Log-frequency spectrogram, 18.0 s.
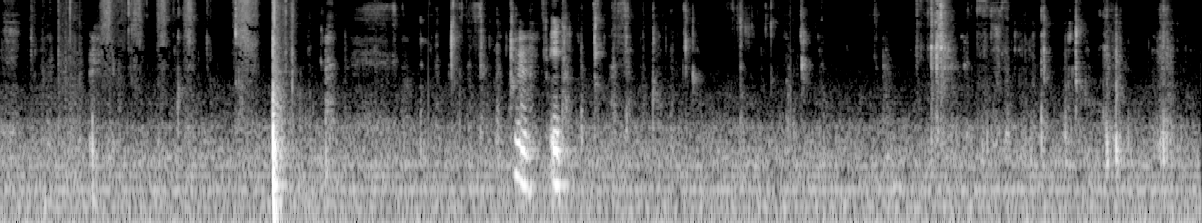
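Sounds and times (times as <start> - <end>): chewing crisp cucumber: 6.4 - 12.4, 13.1 - 18.0.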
